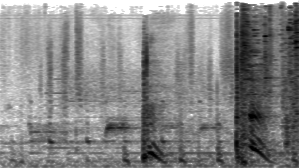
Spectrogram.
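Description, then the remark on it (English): A glass case holding a fire extinguisher is struck and shatters through a towel: a dull muffled thump, then a louder crash with bright breaking glass and ringing fragments, over a low background. “Man, it's a glass case. Guess I have to use a towel.”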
